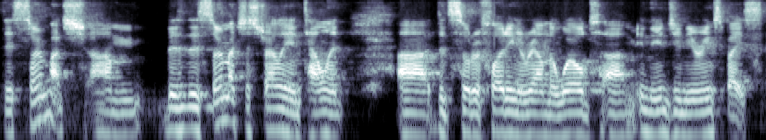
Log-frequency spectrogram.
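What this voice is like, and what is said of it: Australian accent. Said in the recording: “I'm pretty sure I'm not going to get away with the idea that my accent comes from anywhere else ... I haven't said yous yet, but I'm pretty sure you've worked out where I come from”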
